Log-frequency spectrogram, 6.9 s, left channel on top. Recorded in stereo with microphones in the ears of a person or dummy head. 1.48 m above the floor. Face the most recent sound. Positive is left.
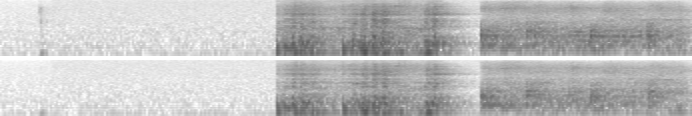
turn(degrees=65)  # may be behind; listen again after turning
